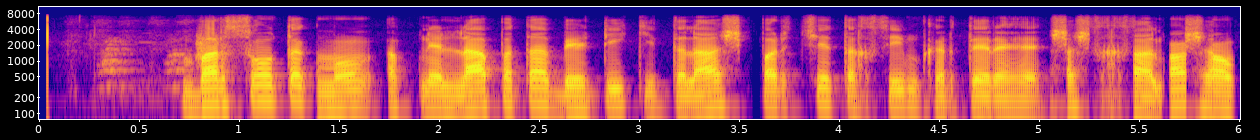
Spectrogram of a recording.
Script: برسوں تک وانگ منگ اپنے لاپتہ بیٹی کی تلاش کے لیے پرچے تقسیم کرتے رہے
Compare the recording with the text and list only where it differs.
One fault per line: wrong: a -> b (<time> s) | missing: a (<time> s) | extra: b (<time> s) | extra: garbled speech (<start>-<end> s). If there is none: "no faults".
missing: وانگ (1.4 s)
missing: کے لیے (3.5 s)
extra: garbled speech (5.1-6.0 s)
